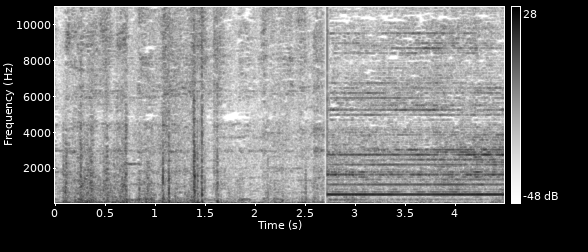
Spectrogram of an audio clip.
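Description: Wind buffeting and road rumble in an open convertible at highway speed, a dense low noise. About three seconds in, a steady held musical note with overtones takes over.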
